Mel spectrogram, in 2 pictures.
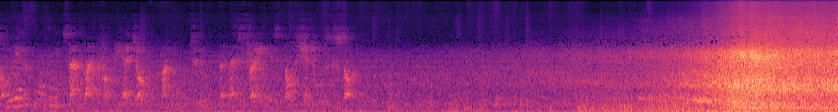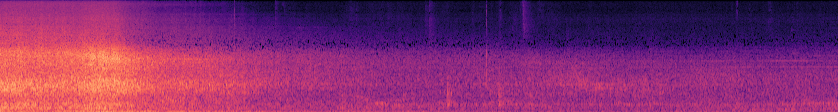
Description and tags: a short recording of a fast moving train passing by a platform somewhere in england
announcement, automated, england, platform, railway, station, tannoy, train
